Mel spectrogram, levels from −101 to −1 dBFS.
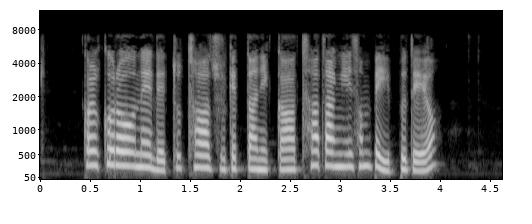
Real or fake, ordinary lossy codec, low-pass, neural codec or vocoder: real; MP3, 96 kbps; 7.2 kHz; none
